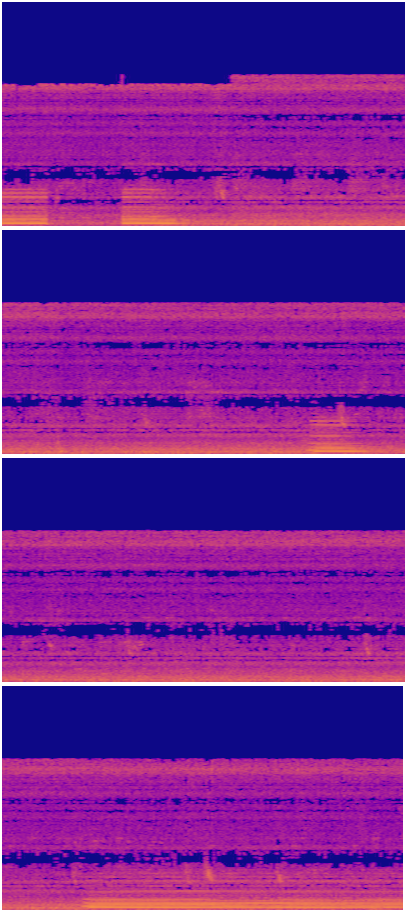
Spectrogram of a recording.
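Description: Freight cars rumble and clatter along the tracks.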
